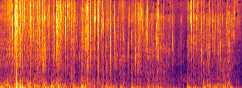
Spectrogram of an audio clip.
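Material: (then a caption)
Plastic. A small rectangular sheet of clear plastic bubble wrap is held in both hands while fingers and nails pinch and crinkle the air-filled bubbles along its top edge. The result is dense, irregular crackling and crunching with bright, crisp texture over a low rumble, gradually getting softer toward the end.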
